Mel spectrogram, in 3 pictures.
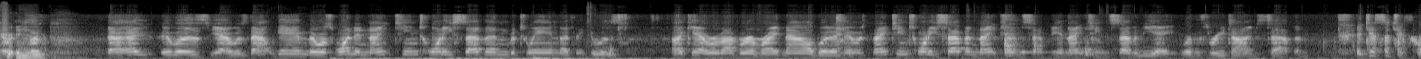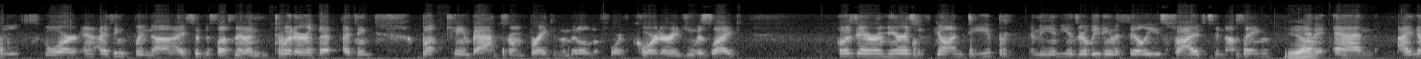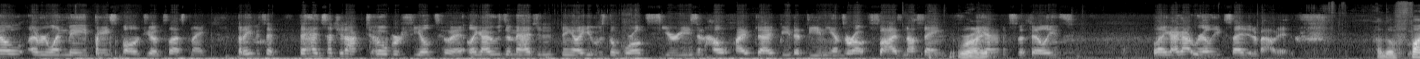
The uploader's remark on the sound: We had some audio issues throughout the show so we apologize!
